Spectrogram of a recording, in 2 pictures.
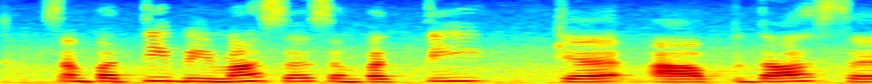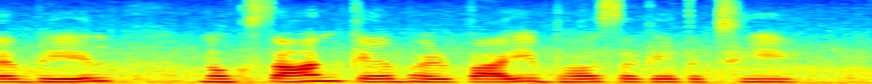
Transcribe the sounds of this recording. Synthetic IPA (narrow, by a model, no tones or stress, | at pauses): səmpət̪ːibimasə̃sə̃mpət̪ːi | keapd̪asə̃bʱel | nʊksankebʱəɽpaibʱɔsəkɛt̪t͡ʃʰi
